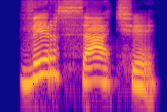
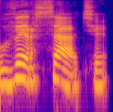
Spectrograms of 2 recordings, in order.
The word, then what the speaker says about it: Versace: Primeira coisa é, na verdade, um ponto com relação à pronúncia da marca de grifes de luxo. Versace. È italiana, mi raccomando, Versace.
